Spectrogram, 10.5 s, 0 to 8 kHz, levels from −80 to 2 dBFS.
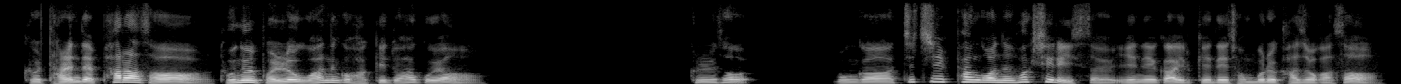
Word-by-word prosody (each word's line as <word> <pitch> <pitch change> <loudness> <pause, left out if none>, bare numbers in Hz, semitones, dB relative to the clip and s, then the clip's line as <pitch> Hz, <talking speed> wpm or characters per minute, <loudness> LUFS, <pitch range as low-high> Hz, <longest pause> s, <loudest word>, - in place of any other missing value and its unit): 그걸 120 -2 -4
다른 115 +7 +2
데 - - +4
팔아서 120 - +3
돈을 170 +6 +3
벌려고 135 +2 +4
하는 175 +1 0
것 155 - 0
같기도 130 -1 -6
하고요. 145 -2 -3 1.5
그래서 155 - -2 0.6
뭔가 140 0 -3
찝찝한 235 -1 -1
거는 185 -3 +2
확실히 225 - -1
있어요. 95 -2 -7
얘네가 115 0 +1
이렇게 105 +2 -3
내 105 0 0
정보를 115 +2 -1
가져가서 95 -3 -3
140 Hz, 295 characters per minute, -21 LUFS, 115-170 Hz, 1.5 s, 데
